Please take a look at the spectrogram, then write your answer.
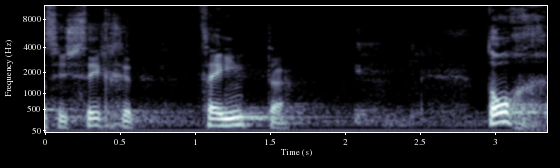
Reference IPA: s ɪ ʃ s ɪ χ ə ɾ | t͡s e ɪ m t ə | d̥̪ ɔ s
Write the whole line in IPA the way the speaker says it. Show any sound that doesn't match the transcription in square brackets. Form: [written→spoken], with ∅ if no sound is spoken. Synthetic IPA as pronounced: s ɪ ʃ s ɪ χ ə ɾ | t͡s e ɪ [m→n] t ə | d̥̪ ɔ [s→χ]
